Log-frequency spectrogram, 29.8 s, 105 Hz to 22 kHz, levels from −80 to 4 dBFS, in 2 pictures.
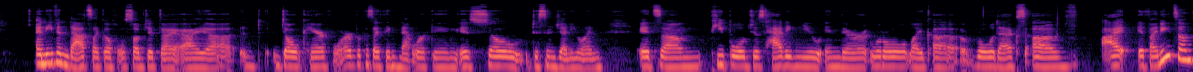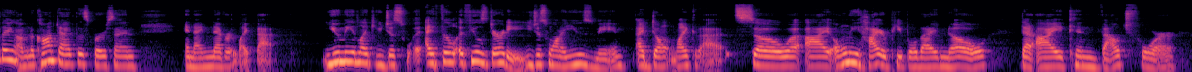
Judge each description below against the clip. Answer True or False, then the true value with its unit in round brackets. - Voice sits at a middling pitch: True (165 Hz)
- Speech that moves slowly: False (165 wpm)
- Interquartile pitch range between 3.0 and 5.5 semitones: False (2.4 semitones)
